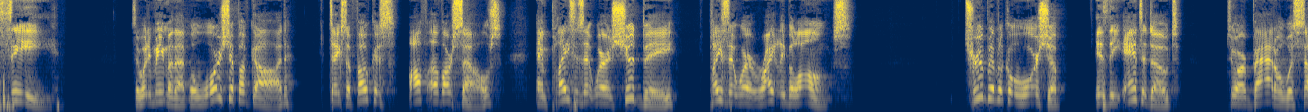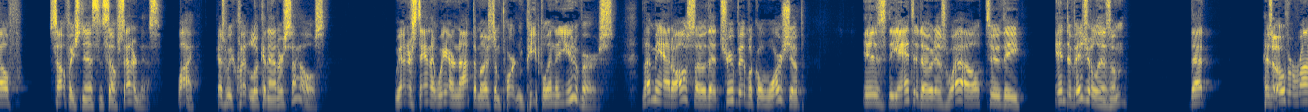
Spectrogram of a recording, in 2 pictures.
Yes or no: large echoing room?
yes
